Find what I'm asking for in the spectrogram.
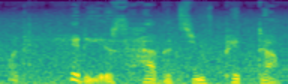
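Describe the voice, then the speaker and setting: An actress playing a prim, fastidious older female mage with a disapproving, scolding manner in a video game. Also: noisy background, close to an everyday voice. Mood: scolding disbelief. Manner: scolding, fussy. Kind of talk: video game dialogue acting.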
